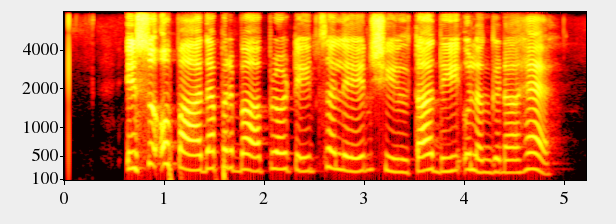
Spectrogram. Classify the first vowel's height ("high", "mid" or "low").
high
